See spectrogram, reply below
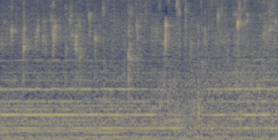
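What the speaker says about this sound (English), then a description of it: "we're going to cook them in the oil till they get golden brown" Food frying in oil until golden brown, a steady close sizzle with fine crackling and occasional louder pops, fairly quiet and continuous with no voices.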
